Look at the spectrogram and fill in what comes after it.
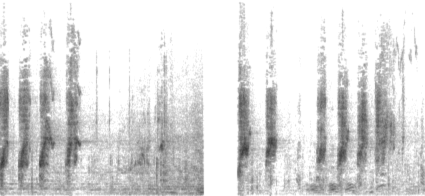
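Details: Baby monkey Leo, hungry and begging its mother for milk, gives piercing high-pitched wails in short bursts, some arched and wavering, separated by brief pauses and a short silence.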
